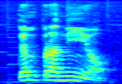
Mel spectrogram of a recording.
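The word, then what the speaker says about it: Tempranillo: 이 스페인 와인 용어에서 특히 발음에 주의해야 할 부분은 바로 LL 두 개가 겹치지는 경우인데요. 이 경우에는 야라고 발음이 되죠. 후미야, 템프라니오, 파레야다처럼 LL이 두 개 겹치지는 경우에는 Y로 발음을 하시면 됩니다.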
